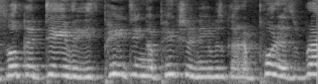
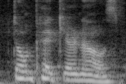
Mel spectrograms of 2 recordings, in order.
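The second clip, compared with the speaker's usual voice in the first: plain reading voice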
